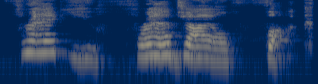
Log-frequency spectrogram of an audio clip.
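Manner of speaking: slow, deliberate imitated insult; acted put-down. Heroine looks at Fred and delivers her slow, scornful put-down. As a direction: draw out each word as a verdict. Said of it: "she just looks at him".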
